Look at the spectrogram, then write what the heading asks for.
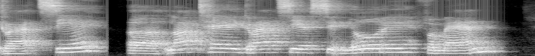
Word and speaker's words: grazie: Do pronounce the E at the ends of Italian words. So for instance, I said latte. When you say thank you, you say grazie.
